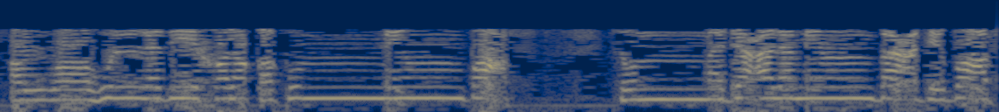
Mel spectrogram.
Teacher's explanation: أن تقرأ بفتح الضاد من ألفاظ الضعف الثلاثة من قوله تعالى الله الذي خلقكم من ضعف ثم جعل من بعد ضعف قوة ثم جعل من بعد قوة ضعفا وشيبة، وهي الآية 54 من سورة الروم.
